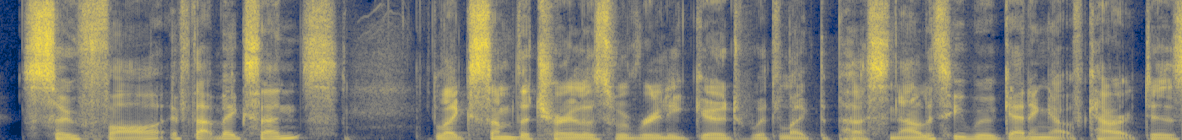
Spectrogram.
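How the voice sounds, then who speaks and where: A man giving casual livestream reaction commentary, enthusiastic and thinking out loud as he goes. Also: on the low side, no echo, clean studio sound. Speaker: streamer. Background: music from game trailers.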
